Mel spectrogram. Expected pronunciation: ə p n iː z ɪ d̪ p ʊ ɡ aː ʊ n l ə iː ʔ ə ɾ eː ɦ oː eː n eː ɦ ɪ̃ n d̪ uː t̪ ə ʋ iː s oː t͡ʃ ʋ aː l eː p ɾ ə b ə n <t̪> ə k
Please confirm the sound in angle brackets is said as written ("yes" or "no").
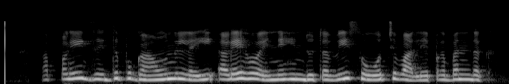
no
